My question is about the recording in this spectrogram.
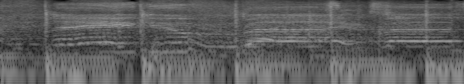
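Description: Live pop music: a female lead vocalist singing a melodic line over a full band, with bass, keyboards and drums keeping a steady beat.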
